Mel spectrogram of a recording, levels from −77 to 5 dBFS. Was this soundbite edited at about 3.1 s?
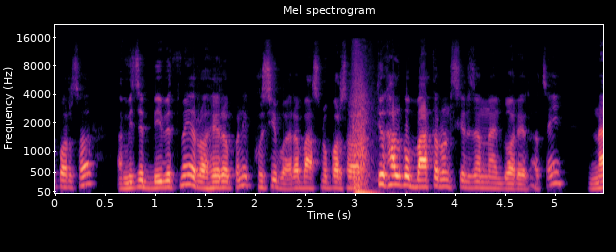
yes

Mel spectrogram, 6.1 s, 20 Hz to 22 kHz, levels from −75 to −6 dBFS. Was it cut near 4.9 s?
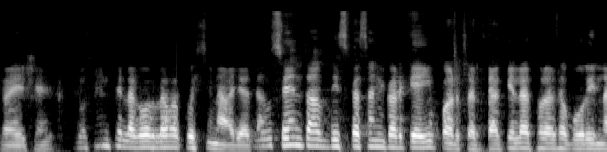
no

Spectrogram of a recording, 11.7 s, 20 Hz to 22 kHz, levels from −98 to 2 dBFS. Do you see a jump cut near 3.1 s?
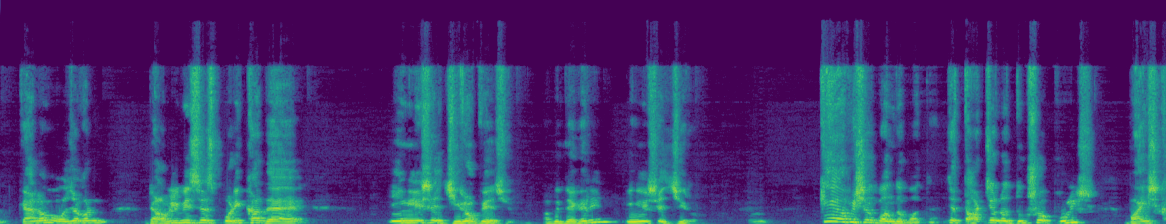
no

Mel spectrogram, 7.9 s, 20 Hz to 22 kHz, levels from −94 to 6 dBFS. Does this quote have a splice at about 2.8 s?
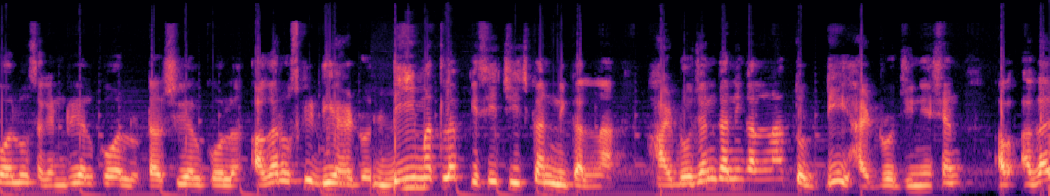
yes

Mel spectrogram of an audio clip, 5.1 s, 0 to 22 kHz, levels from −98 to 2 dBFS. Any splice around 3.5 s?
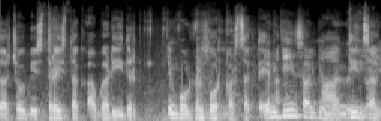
no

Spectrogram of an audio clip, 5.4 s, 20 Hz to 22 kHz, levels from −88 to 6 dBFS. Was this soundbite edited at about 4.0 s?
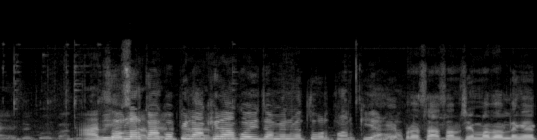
yes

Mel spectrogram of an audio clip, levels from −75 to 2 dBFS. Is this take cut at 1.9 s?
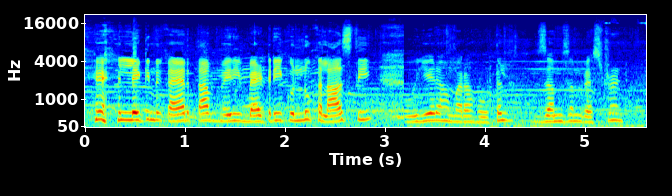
no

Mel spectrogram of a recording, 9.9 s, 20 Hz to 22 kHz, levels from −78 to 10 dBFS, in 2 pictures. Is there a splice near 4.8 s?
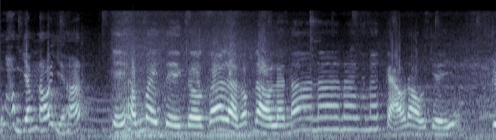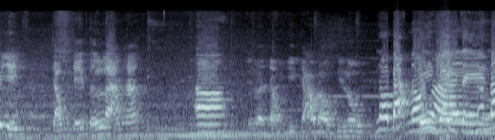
no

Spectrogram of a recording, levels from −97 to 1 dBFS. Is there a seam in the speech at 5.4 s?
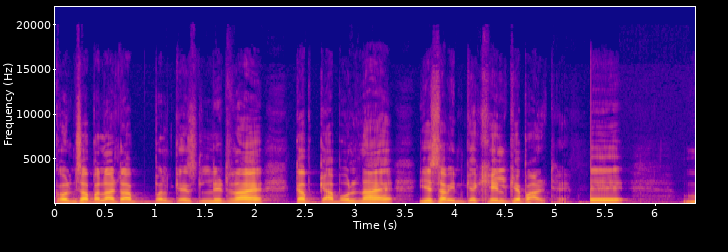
yes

